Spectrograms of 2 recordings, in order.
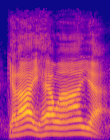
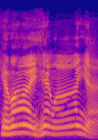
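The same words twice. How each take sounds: First: Loud, slow, broad Australian twang; Australian accent. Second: Nasal Australian accent. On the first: Retold or imitated. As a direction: drag out a grating Australian greeting. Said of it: "that accent". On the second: Shown as a demonstration. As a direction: say it through the nostrils, broad Australian. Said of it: "through the nostril they say it".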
